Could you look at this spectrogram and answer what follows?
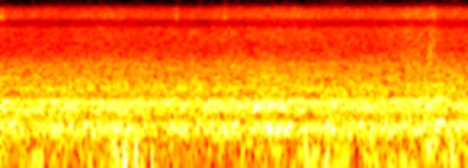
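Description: Steady, dense buzzing of many honeybees at a hive, close and continuous throughout, with no voices.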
